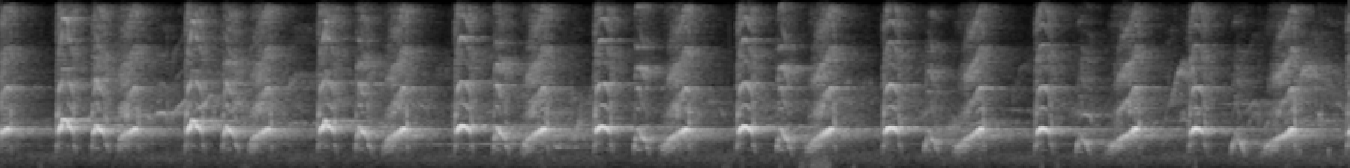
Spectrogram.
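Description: Chinese bamboo partridge pouring out loud, harsh, ringing phrases about once a second, the insistent 'chotto-koi' rhythm run together in an excited series.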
